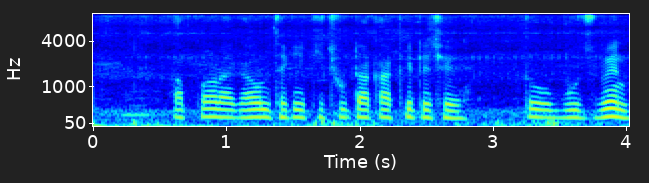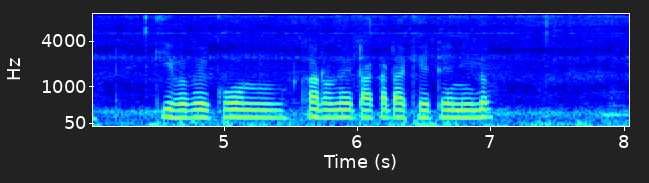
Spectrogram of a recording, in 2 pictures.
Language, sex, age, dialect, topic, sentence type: Bengali, male, 25-30, Northern/Varendri, banking, question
